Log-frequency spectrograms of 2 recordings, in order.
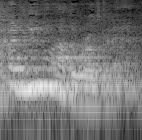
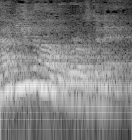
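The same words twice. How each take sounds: First: Higher, raised challenging yell; yelling up at the killer in the next block; yelled question. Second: Said in the usual way. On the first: Retold or imitated. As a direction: shout the question across the cell block. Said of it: "And I yelled at him". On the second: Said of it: "And I said".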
